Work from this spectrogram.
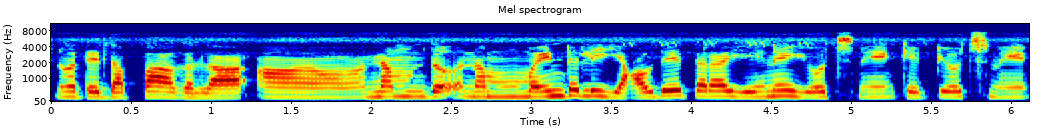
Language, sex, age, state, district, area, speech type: Kannada, female, 18-30, Karnataka, Tumkur, rural, spontaneous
